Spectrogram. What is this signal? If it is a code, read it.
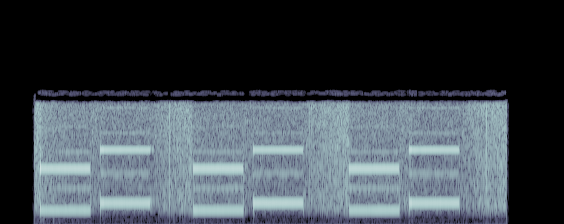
Aircraft SELCAL, heard as two pairs of tones. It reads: AM-DR AM-DR AM-DR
